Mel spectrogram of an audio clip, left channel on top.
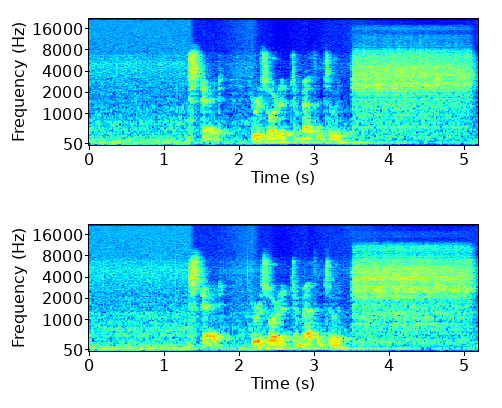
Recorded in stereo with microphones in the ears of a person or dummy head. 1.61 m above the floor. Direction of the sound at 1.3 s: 35° left (ahead or behind).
